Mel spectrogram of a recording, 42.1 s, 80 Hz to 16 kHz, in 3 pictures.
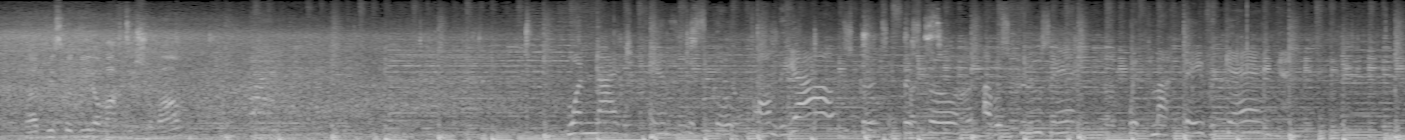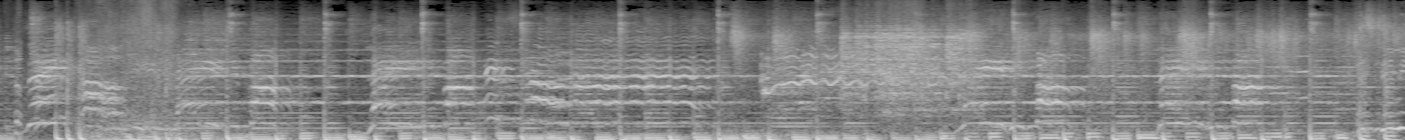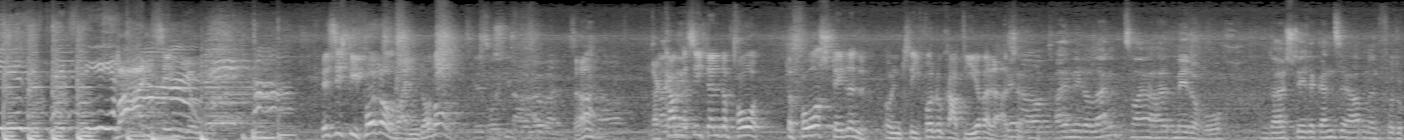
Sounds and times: Disco: 14.0 - 31.1.

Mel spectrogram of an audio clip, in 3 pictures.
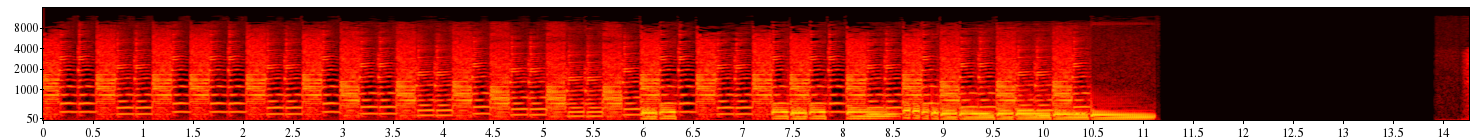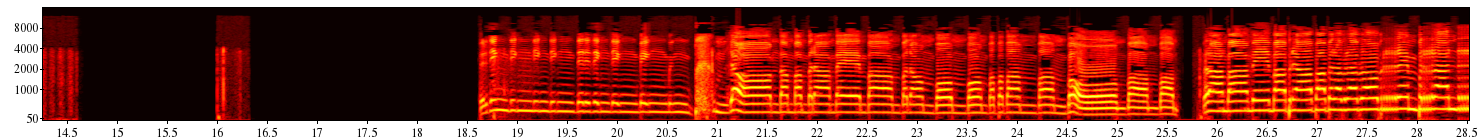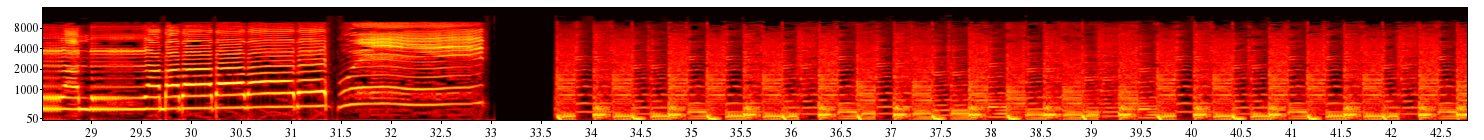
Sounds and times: Music: 0.0 - 11.2, 33.6 - 42.7.

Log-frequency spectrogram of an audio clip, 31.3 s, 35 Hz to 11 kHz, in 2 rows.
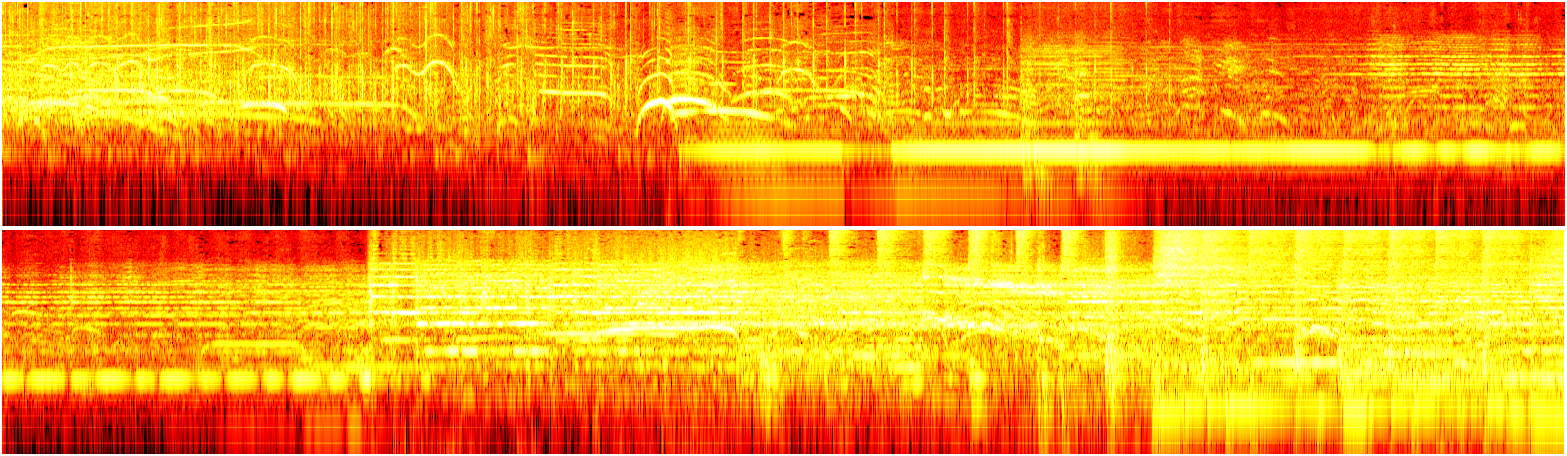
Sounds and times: Music: 6.4 - 31.2.

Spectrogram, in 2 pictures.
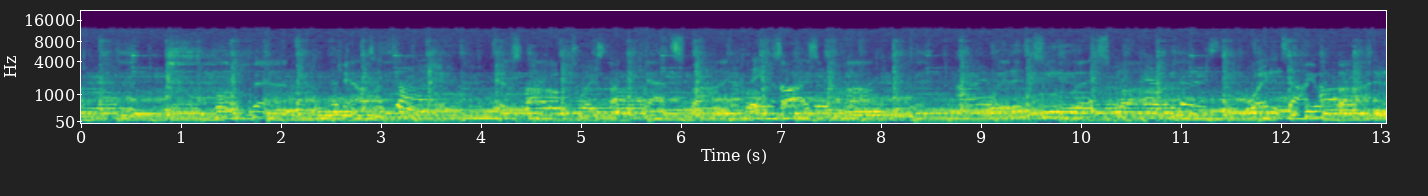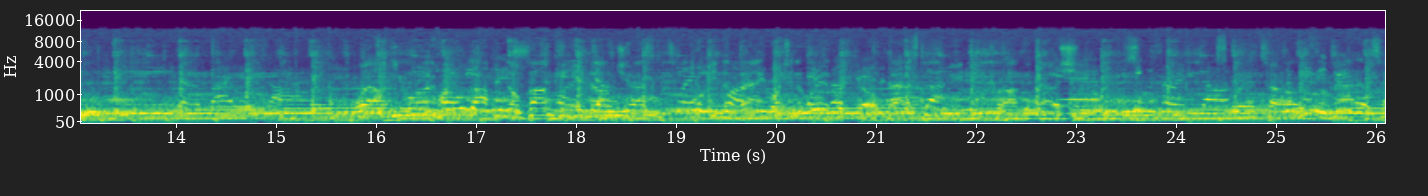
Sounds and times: Music: 0.0 - 26.0
Speech: 1.3 - 8.1, 8.7 - 13.2, 13.8 - 26.0.

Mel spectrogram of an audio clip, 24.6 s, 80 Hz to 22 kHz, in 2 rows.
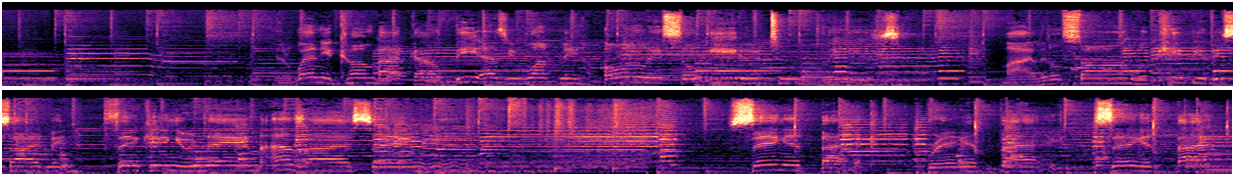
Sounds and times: Christmas music: 0.0 - 24.6
Drum kit: 0.0 - 24.6
Pop music: 0.0 - 24.6
Drum: 16.5 - 20.6, 21.4 - 24.1.

